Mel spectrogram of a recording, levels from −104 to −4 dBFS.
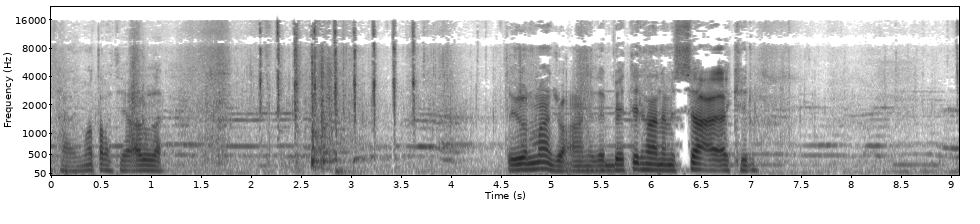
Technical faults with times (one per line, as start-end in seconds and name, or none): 1.95-9.08 adaptive stream at a lower bitrate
